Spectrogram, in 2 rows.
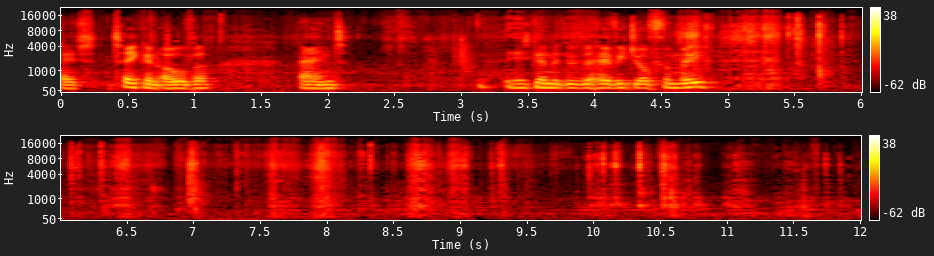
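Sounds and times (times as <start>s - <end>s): leather strap rubbing and scraping: 4.6s - 12.0s.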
